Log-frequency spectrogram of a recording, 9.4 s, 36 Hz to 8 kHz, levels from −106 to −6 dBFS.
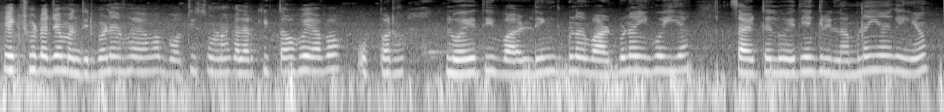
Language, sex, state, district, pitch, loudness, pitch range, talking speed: Punjabi, female, Punjab, Kapurthala, 250 Hz, -19 LUFS, 235-265 Hz, 185 wpm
